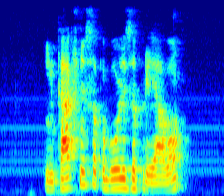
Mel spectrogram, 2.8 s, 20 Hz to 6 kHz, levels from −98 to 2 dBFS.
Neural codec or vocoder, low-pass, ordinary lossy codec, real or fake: none; 5.4 kHz; none; real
